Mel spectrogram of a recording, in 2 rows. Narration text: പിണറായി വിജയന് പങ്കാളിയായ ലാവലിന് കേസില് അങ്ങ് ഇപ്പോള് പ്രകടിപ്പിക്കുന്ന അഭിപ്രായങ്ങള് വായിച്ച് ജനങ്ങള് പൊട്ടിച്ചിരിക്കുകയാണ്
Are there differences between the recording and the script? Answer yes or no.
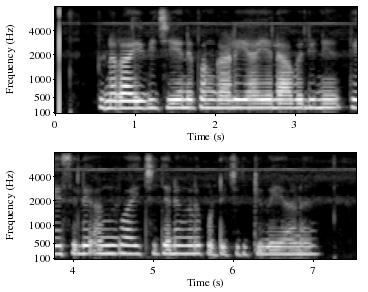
yes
